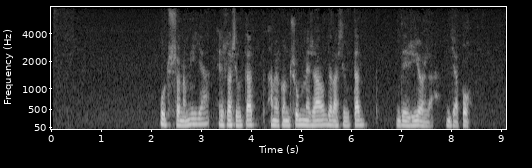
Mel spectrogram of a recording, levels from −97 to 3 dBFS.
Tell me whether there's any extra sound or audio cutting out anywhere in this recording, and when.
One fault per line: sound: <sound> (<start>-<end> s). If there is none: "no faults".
no faults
